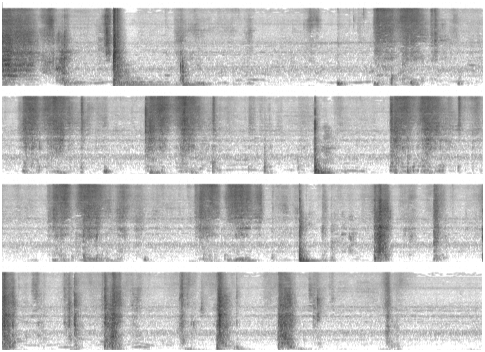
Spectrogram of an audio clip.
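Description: Long thin wooden rolling pin working thin flatbread dough on a cloth-covered floor: short wooden knocks and rubbing swishes, irregular, about one a second.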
